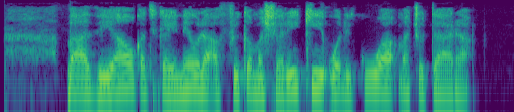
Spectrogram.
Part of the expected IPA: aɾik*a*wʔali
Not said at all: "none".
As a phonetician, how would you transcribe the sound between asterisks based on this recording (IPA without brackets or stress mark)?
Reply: i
